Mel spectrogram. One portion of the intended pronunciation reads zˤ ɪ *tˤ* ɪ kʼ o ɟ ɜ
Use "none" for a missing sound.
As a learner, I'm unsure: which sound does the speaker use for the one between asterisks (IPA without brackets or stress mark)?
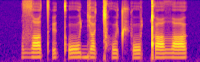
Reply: tʼ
